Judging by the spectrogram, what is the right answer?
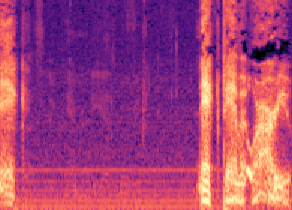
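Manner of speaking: soft, hushed, whispered calling out. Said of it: "She calls out quietly".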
